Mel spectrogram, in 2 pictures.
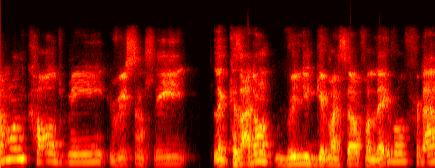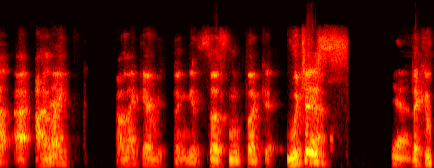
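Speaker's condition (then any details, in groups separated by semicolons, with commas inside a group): No condition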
